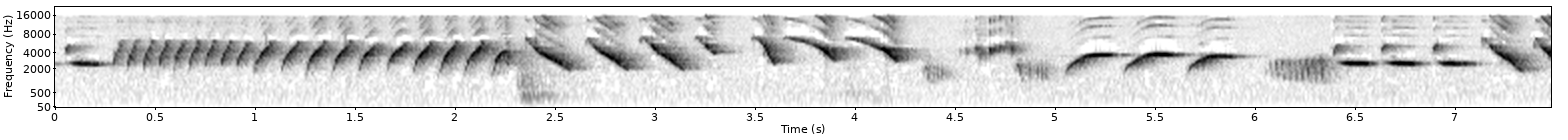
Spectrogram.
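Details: Canary singing for training young birds: a rapid even trill, then varied sweeping notes, short clear whistles and buzzy phrases in irregular sequence.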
